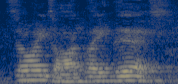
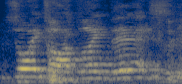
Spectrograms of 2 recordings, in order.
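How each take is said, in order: First: It sounds like a relaxed teenage skater. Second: It sounds like a thirty-year-old TV host.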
